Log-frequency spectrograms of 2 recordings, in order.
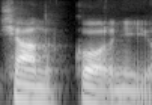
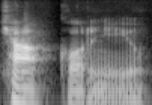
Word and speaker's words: Чан к1орни ю: То есть не надо говорить чан корнию, надо говорить ча корнию.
